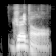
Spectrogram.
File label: "drivel", American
